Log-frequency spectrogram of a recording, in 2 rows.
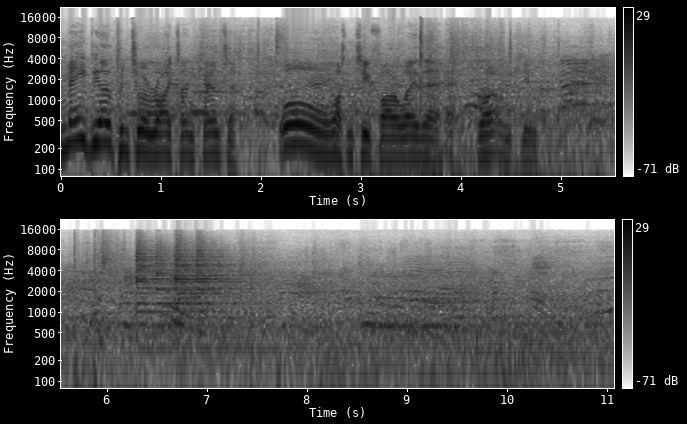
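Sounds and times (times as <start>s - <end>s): murmur of hall crowd: 0.0s - 11.0s
crowd shouting: 4.8s - 11.0s.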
